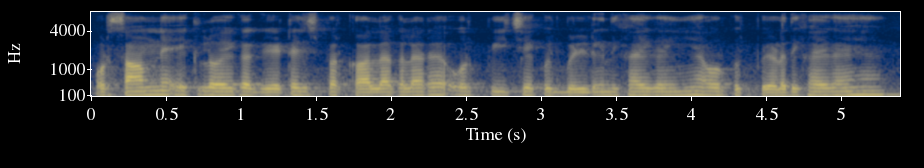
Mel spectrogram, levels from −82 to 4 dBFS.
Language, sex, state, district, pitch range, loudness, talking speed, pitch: Hindi, male, Uttar Pradesh, Shamli, 120-130 Hz, -20 LUFS, 280 wpm, 125 Hz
